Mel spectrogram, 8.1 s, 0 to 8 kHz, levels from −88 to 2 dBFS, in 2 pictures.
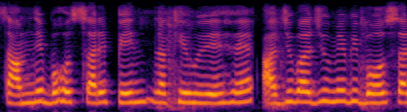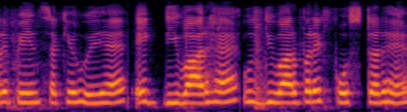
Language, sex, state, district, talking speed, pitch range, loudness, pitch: Hindi, female, Maharashtra, Sindhudurg, 185 wpm, 255-275 Hz, -19 LUFS, 260 Hz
